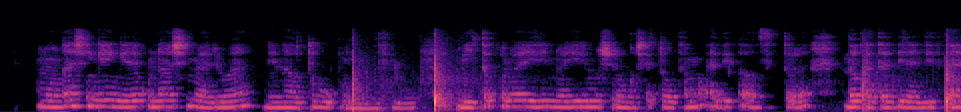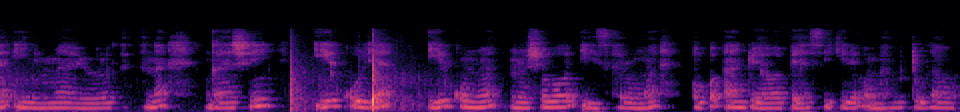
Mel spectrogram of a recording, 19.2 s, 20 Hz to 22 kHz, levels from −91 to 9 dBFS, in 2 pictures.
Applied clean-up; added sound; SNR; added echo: none; Fireworks; 0 dB; reverberation time 0.3 s.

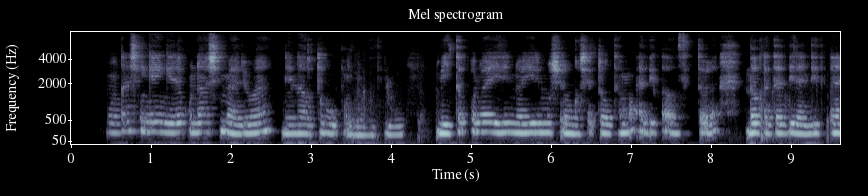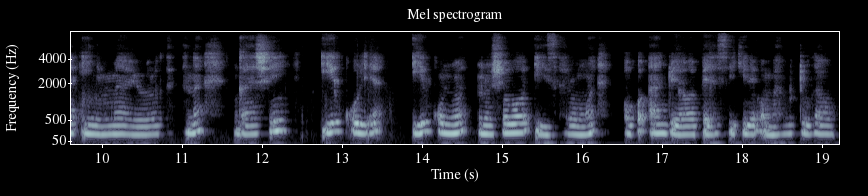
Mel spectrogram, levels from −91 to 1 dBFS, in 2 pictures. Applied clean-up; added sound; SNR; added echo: neural mask model DeepFilterNet 3.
